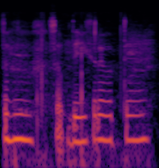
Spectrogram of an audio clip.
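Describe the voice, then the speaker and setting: A woman's voice: medium pitch, completely flat delivery, measured pace, lo-fi sound, noisy background. A woman storyteller retelling a story in a plain, conversational way. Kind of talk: casual story narration.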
